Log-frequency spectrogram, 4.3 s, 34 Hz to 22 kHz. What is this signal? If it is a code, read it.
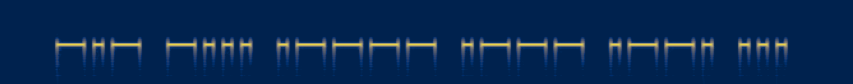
Morse code, heard as a keyed tone, about 26 wpm, 700 Hz. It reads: KB1JPS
